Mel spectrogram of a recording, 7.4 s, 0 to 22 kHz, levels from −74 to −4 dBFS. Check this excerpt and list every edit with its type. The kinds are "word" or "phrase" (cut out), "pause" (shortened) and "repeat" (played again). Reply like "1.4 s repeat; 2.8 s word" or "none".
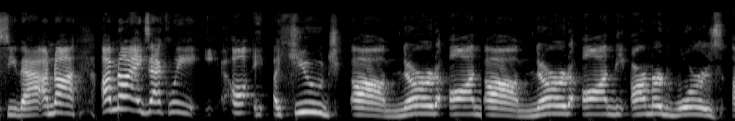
4.8 s repeat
